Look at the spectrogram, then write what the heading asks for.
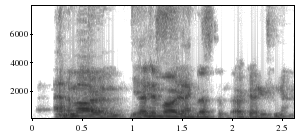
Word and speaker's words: Animarim: Is that the right pronunciation? Animarim, yes.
